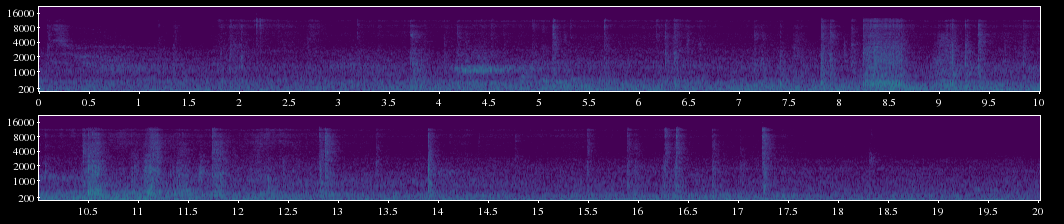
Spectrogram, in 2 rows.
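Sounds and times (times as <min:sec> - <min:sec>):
steady low hum: 0:00.0 - 0:20.0
treatment table creaking: 0:01.8 - 0:17.5.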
